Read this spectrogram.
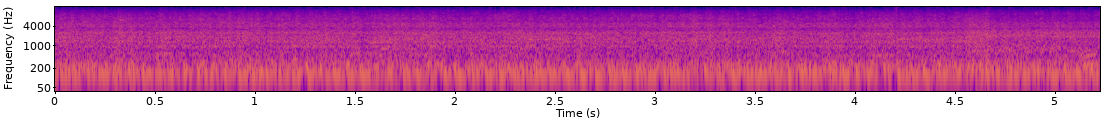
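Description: A go-kart engine drones loudly up close.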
